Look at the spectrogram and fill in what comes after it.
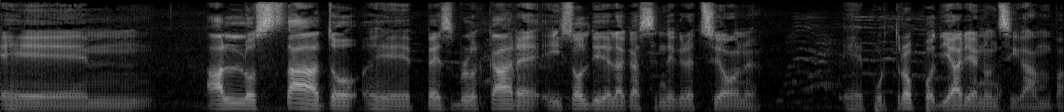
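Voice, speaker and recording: A man with a plain, everyday voice speaks fairly slowly, his pitch fairly low and his pitch variation ordinary. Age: 20s. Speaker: laid-off supermarket worker. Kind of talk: news interview.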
